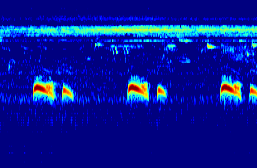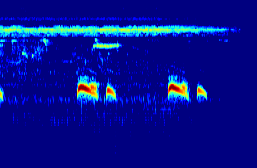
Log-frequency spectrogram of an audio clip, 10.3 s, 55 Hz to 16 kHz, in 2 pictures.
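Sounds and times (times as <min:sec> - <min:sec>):
Inca dove cooing: 0:00.6 - 0:01.5, 0:02.6 - 0:03.4, 0:04.4 - 0:05.2, 0:06.7 - 0:07.5, 0:08.5 - 0:09.3.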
